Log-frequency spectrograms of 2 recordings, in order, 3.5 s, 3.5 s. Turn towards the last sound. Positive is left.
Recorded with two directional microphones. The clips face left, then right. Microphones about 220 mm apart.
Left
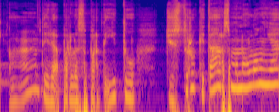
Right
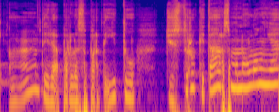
turn(degrees=-45)  # may be behind; listen again after turning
